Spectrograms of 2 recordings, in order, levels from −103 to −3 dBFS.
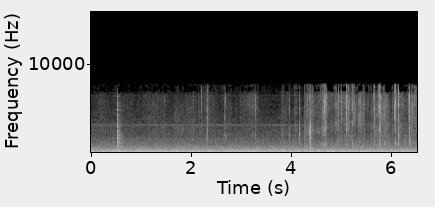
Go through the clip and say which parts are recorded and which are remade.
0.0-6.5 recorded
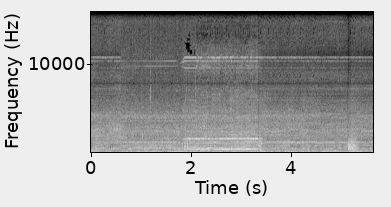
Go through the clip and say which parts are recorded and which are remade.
0.0-0.6 remade; 0.6-2.1 recorded; 2.1-5.7 remade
